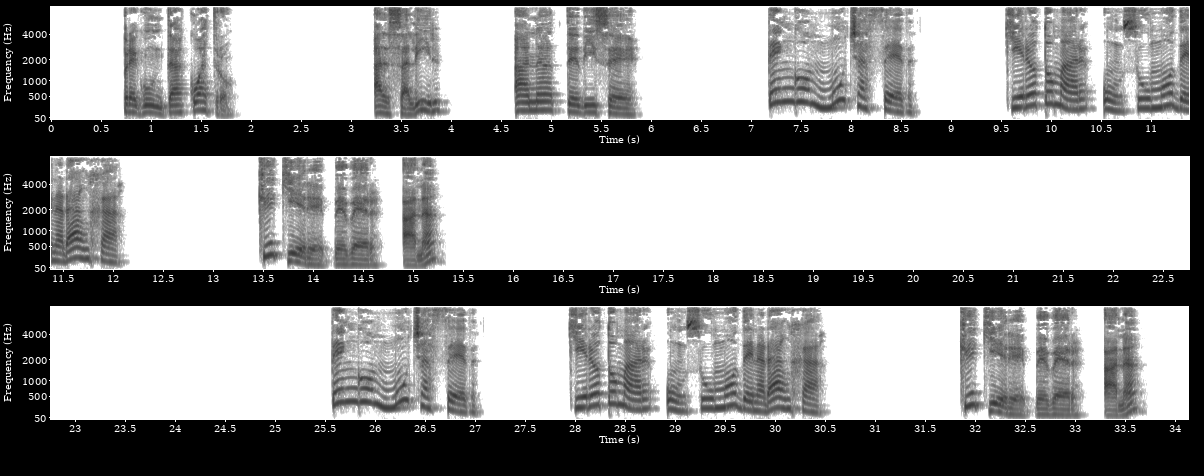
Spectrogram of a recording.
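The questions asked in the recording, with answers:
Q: ¿Qué quiere beber, Ana?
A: Un zumo de naranja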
